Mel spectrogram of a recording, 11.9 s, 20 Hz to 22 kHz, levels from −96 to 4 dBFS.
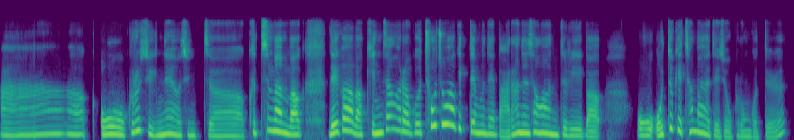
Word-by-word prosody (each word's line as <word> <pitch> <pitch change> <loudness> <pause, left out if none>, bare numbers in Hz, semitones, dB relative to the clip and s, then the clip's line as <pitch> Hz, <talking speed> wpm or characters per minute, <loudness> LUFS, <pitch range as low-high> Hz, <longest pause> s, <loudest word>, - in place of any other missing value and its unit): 아. 190 +4 -4 0.6
어 200 -2 +3
그럴 290 +5 +1
수 310 -8 -4
있네요, 195 +1 +1
진짜. 170 -2 -6
그치만 285 0 +3
막 200 -1 +2 0.4
내가 275 +7 +5
막 205 -2 0
긴장을 300 - +1
하고 255 -2 0
초조하기 450 - +3
때문에 240 -6 +1
말하는 225 - +2
상황들이 200 -9 0
막 150 -1 -5 0.5
어 180 0 -1
어떻게 310 - +1
참아야 275 -6 0
되죠, 150 -5 -8
그런 150 +1 -10
것들? 140 - -10
210 Hz, 250 characters per minute, -21 LUFS, 175-260 Hz, 0.6 s, 내가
